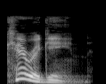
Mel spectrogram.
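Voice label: "carragheen", English, British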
